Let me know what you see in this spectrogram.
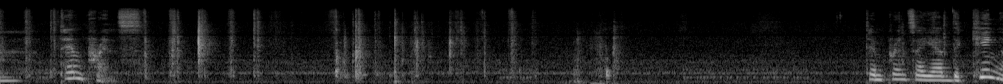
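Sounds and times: cards being shuffled: 1.4 - 6.2.

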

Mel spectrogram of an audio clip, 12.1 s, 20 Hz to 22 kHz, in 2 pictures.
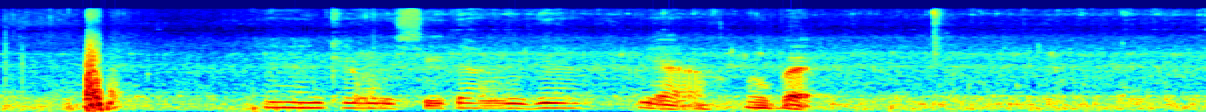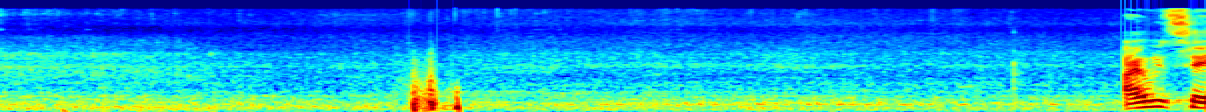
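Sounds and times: aquarium pumps humming: 0.0 - 12.0.

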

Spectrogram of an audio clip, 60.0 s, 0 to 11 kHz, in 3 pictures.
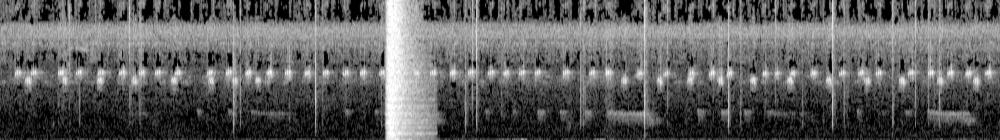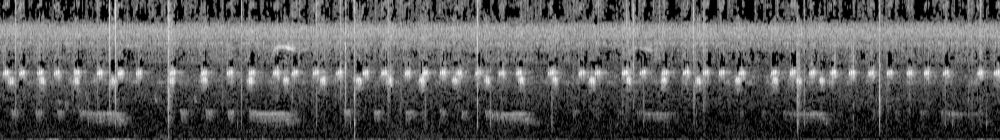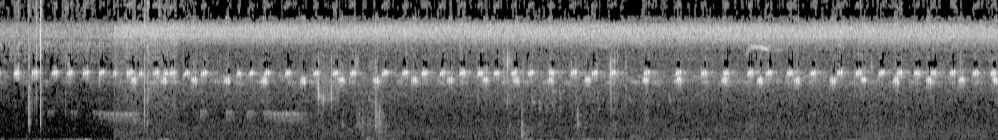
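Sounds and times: crickets chirping: 41.0 - 59.9.

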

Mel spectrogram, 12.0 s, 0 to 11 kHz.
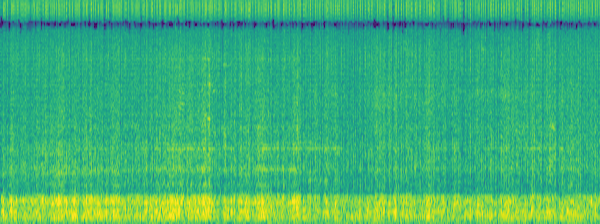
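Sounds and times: coach engine and tyre rumble: 0.0 - 12.0.

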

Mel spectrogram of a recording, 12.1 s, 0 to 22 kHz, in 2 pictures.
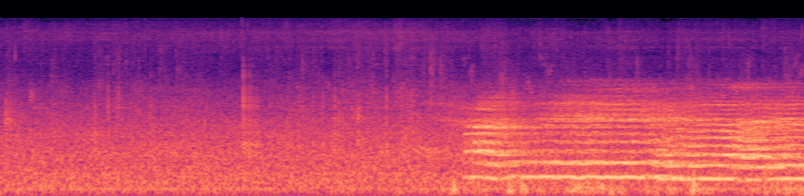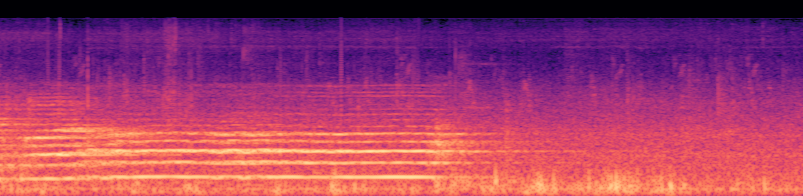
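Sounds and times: faint open-air background: 0.0 - 12.0
amplified chanting voice: 3.4 - 10.0.

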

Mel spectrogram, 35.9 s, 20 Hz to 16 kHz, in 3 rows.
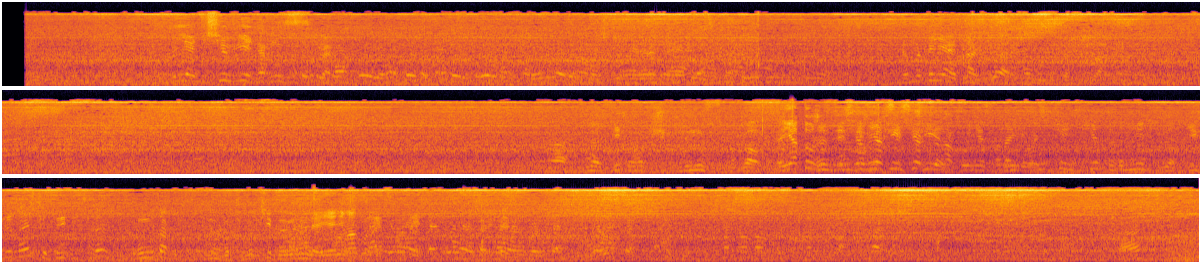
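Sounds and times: steady rushing noise: 0.2 - 35.9
indistinct voices talking: 0.4 - 35.9.

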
